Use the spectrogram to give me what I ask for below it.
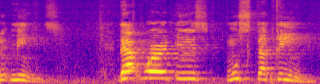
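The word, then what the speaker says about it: مستقيم: Now, first of all, we say it wrong. We say it like this. Let me erase this board. We say this, mustaqim. That's how we say it. Say that. Mustaqim. This is wrong. Arabic doesn't speak that way.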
